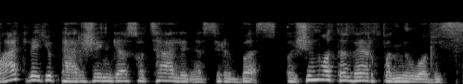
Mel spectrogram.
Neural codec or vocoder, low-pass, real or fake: codec, 16 kHz, 4.8 kbps, FACodec; 7.2 kHz; fake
